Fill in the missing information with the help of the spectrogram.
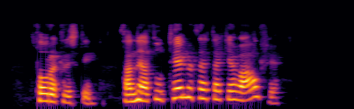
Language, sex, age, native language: Icelandic, female, 60-69, Icelandic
